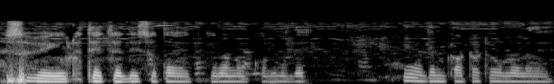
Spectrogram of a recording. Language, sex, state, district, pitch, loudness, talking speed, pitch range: Marathi, male, Maharashtra, Dhule, 135 Hz, -21 LUFS, 95 wpm, 130-140 Hz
